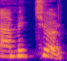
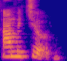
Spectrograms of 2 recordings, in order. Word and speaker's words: amateur: amateur that person is known as amateur the pronunciation is amateur not Che it's amateur a place for a storage of arms arms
